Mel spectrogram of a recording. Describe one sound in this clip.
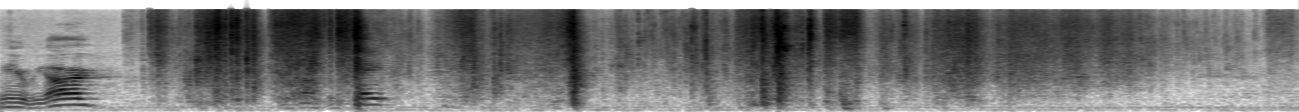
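Styrofoam squeaks and scrapes as a foam box is handled.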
